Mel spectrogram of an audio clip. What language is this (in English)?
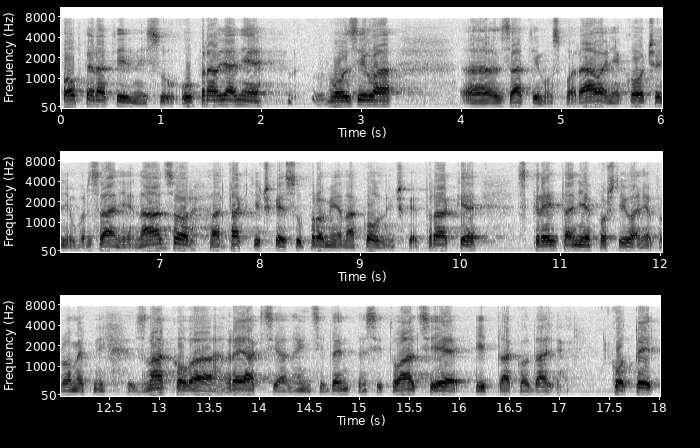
Croatian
